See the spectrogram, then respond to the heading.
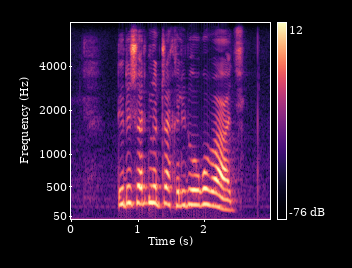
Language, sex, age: Northern Sotho, male, 22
